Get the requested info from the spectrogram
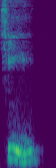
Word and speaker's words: Xi: President Xi, you know, Xi of China, it's pronounced Xi.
